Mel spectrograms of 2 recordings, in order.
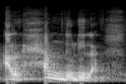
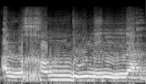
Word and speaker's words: Alhamdulillah: Itu kalau pakai ha, Alhamdulillah. Tapi kalau ada orang kok membacanya Alhamdulillah, nah, ini kalau dia tahu artinya ini sok kufur. Naudzubillah min dzalik. Karena apa? Kalau Alhamdulillah itu artinya kebinasaan bagi Allah. Khamdun maknanya padam, mati, binasa.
